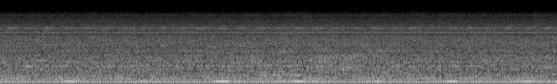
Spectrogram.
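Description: Drum coffee roaster running: a steady motor and fan hum with a low pulse that recurs about four times every three seconds.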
